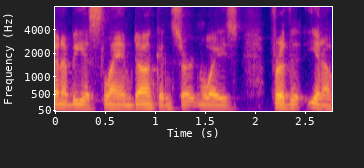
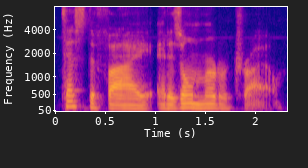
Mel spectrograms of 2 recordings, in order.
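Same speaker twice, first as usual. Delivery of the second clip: whispering; 4 semitones lower, 7 dB quieter than usual. Real, not acted. Drops to hushed aside.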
